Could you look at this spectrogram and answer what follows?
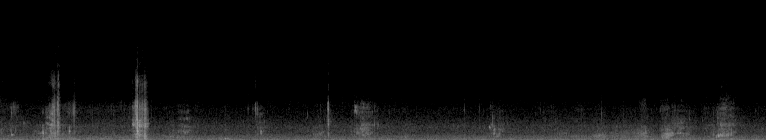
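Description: Near silence with a few faint scattered clicks; the sharpest comes about two seconds in.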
